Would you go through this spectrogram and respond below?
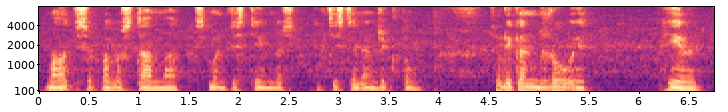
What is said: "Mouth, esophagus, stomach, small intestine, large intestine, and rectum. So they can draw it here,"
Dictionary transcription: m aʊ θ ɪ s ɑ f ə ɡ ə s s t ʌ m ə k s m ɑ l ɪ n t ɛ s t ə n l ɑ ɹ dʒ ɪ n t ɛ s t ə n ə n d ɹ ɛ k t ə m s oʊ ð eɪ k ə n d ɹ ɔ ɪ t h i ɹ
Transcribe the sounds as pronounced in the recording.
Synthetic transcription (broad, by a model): m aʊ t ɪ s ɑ p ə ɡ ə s s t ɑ m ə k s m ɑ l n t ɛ s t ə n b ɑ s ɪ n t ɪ s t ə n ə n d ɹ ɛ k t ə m s oʊ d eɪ k ə n d ɹ ɔ ɪ t h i ɹ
